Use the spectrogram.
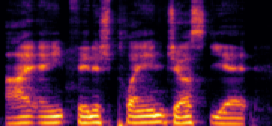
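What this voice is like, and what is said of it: Put-on Southern accent. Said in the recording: “I'll do my best Southern accent”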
